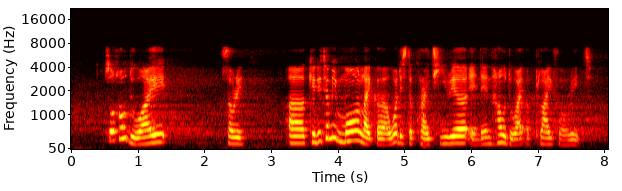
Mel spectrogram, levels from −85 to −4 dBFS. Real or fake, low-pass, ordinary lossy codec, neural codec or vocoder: real; 7.2 kHz; none; none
